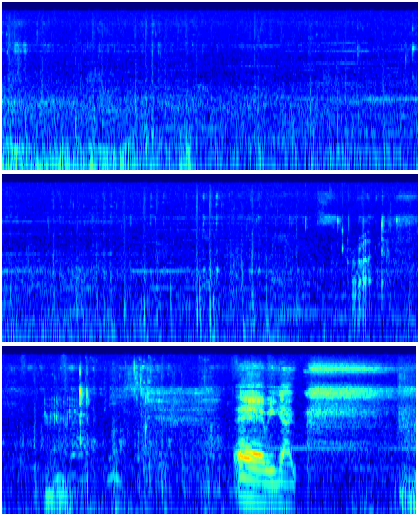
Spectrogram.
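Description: Horse hooves clop on stone.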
